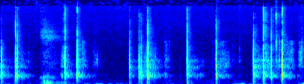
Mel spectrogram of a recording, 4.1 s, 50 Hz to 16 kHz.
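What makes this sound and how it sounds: Short painted fingernails tap quickly on the glossy cardboard cover of a solid, medium-sized hardcover paper book tilted in the hands. About eleven short, dry, hollow taps land with a mid-low knock around 340 Hz and die away almost instantly, with faint rustling between them.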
